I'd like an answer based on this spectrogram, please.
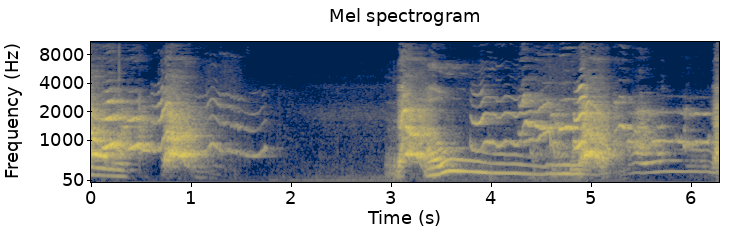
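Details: Over uneaten food, a puggle, rat terrier and dachshund-pug cross howl with their owner; a burst of yelping howls, a two-second silence, then long rising and falling howls layered with a low sustained voice.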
